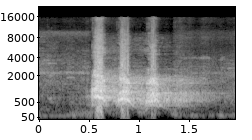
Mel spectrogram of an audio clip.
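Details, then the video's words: Pet Labrador dog barking to show his power: three loud, sharp barks in quick succession, each about a quarter second apart, in a quiet room. "Alexa bark and show his power"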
